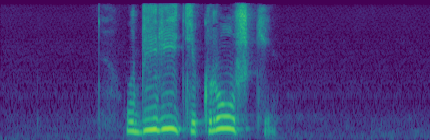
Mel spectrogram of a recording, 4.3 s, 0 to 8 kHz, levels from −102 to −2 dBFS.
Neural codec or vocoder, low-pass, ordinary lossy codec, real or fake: codec, 16 kHz, 8 kbps, FunCodec, trained on Chinese and English, 25 frames a second; 7.2 kHz; MP3, 48 kbps; fake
